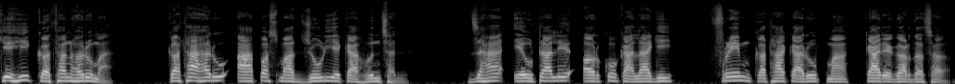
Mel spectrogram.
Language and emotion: Nepali, neutral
